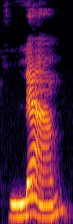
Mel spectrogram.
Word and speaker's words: lamb: तो उस हिसाब से when you pronounce लैम, इट इज़ नॉट ब एट द एंड, इट is only लैम।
